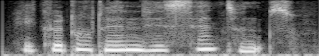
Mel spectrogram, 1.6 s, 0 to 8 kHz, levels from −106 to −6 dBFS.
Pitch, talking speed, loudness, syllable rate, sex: 210 Hz, 225 wpm, -17 LUFS, 5.6 syllables/s, female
